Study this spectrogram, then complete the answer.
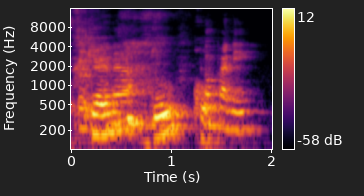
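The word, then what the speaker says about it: Candoco: It's Can-do company. Can-do company. Candy. Kandoko. Candy. No, Kandoko. Se escribe Can-do.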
